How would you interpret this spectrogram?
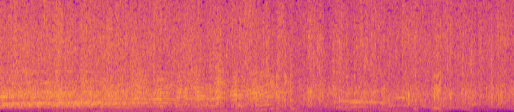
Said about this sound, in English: So, will you please give a massive round of applause to my guest, Sarah Milligan, ladies and gentlemen?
